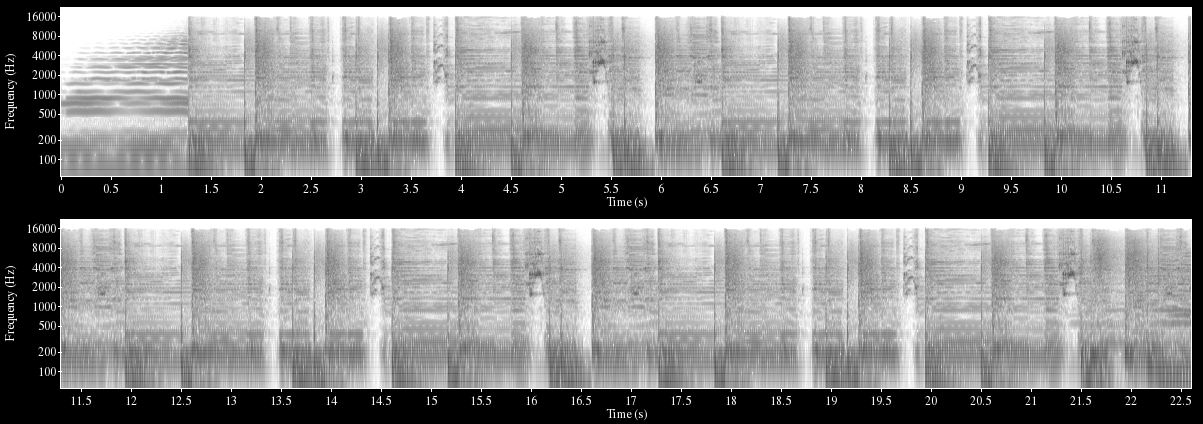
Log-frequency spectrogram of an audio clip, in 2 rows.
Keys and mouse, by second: 0.4 e, 3.0 e, 5.4 e, 8.7 s, 12.1 g, 14.2 e, 18.0 Tab, 18.4-20.9 middle drag.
